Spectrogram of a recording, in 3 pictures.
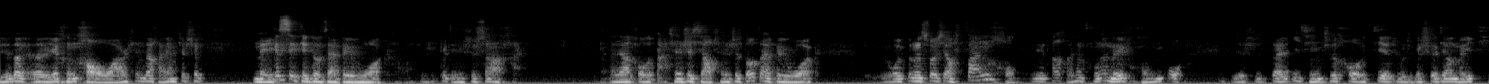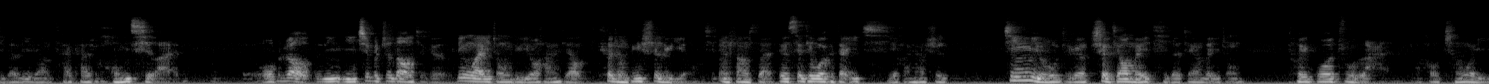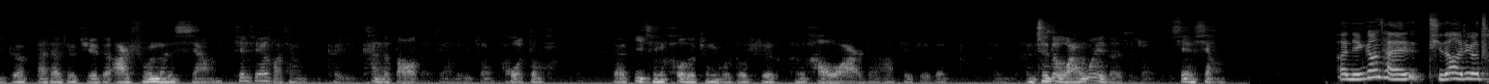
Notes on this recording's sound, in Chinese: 录制条件所限，本期录音存在不可逆转的音质损伤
